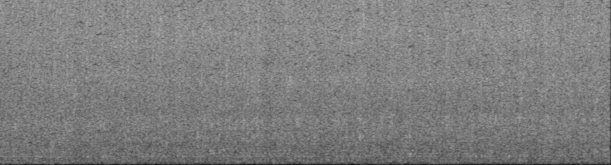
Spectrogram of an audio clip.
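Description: Mountain stream in full winter flow rushing steadily down a steep bed. The noise is a constant rush of water with no breaks.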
